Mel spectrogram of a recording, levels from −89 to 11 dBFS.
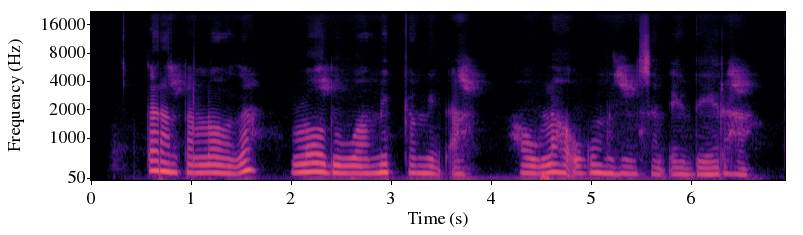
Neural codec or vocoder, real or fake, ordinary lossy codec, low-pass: codec, 44.1 kHz, 7.8 kbps, DAC; fake; none; none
